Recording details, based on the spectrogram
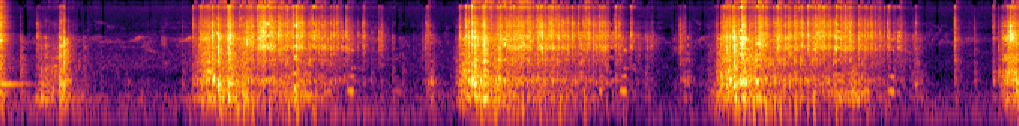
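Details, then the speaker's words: Poulan Pro mower, pull start: three slow sluggish whirrs that never fire; engine catches but won't spin fast enough because the recoil starter's spring assist mechanism guide has snapped. "i heard it catching it was trying to start but what was happening is this was failing it wasn't spinning enough getting enough momentum to crank it over it was trying just wasn't cutting it"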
